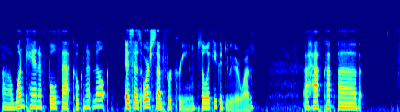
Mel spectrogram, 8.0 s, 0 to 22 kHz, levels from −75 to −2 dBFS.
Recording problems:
garbled, watery; slightly

